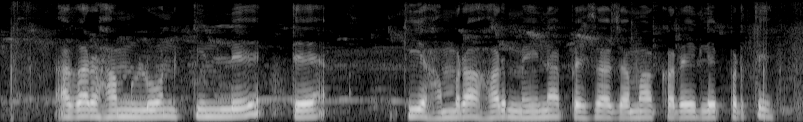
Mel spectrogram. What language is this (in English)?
Magahi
